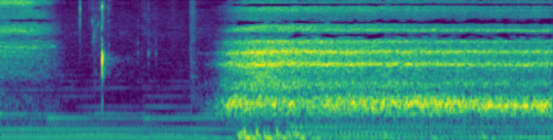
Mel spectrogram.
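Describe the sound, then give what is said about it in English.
A deep breath drawn in through the nose, a long, airy inhale that starts after a quiet second marked by one faint click, then holds at a steady, moderate level. “So let's take some deep breath in through the nose.”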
